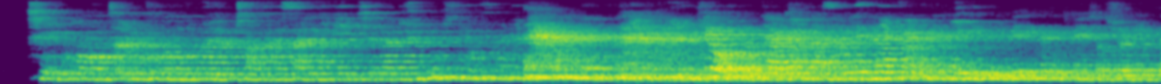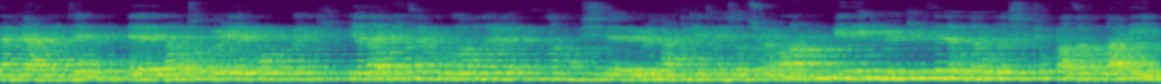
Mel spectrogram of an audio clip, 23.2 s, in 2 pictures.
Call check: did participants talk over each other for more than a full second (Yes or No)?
Yes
